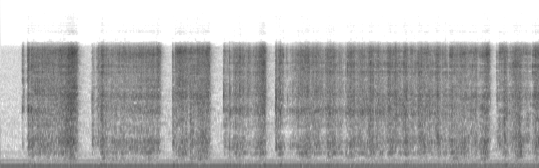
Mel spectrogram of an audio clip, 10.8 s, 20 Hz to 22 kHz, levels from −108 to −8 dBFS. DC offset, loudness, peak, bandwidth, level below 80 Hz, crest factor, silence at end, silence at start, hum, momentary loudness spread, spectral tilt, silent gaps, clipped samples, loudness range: under 0.1%; -36 LUFS; -16 dBFS; 11.5 kHz; -58 dBFS; 22 dB; 0 s; 0 s; 50 Hz at -55 dBFS; 5 LU; 0.5 dB/octave; none; under 0.1%; 3 LU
